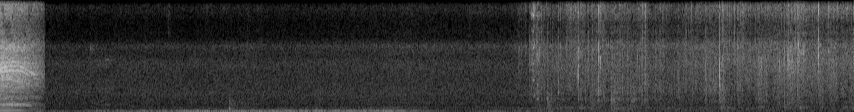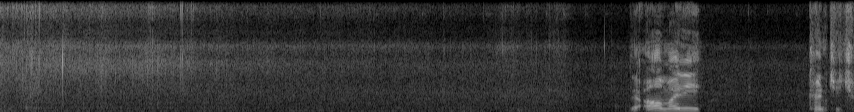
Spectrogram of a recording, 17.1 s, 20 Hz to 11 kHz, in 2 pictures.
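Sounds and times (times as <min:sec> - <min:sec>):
dry twigs crackling and snapping: 0:05.5 - 0:11.3.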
